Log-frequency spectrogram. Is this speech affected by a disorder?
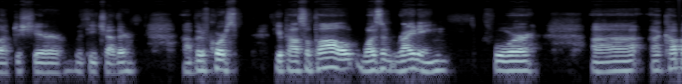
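No.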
